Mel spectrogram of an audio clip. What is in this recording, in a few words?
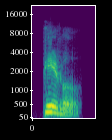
"payroll", Indian; Dictionary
